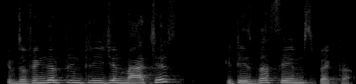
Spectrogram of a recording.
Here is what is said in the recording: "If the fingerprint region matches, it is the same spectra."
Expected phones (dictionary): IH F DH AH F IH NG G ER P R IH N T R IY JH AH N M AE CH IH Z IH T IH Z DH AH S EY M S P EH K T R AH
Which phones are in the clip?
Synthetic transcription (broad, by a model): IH F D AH F IH NG G ER P R IH N T R IY JH AH N M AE CH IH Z IH T IH Z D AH S EY M S P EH K T R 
